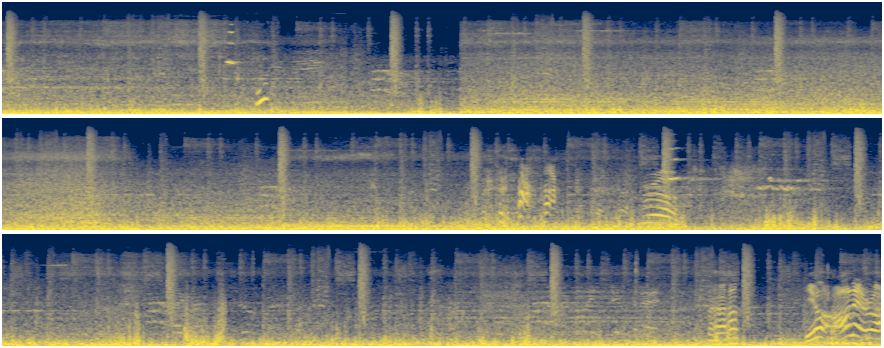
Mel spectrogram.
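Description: Wind rushing over an action camera and city traffic noise while a BMX bike is ridden between cars and a bus, with scattered sharp knocks.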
